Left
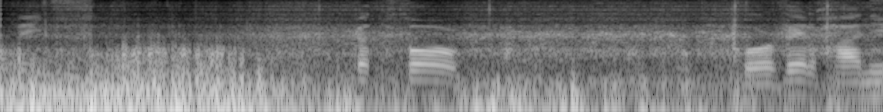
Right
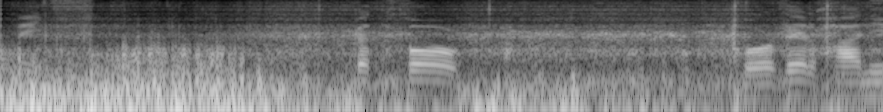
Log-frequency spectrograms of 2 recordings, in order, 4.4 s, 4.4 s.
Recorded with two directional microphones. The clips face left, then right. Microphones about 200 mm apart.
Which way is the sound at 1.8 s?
5° left (ahead or behind).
